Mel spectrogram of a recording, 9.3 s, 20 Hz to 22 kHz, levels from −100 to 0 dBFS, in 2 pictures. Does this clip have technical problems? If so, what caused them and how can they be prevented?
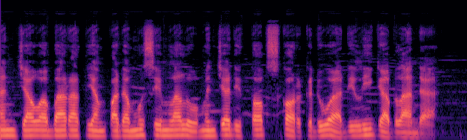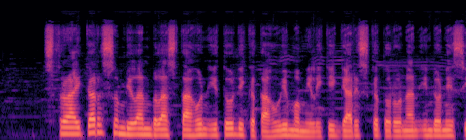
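Yes. A noise suppressor applied to music or sounds stays active throughout, pumping the level by about 5 dB. The waveform envelope flutters, and sustained spectrogram bands fade between attacks. Disable speech noise suppression for non-speech material.

From 4.36 to 5.11 s, the suppressor cuts the sound by up to about 18 dB for most of that stretch. The waveform visibly caves in, and the spectrogram goes darker. Bypass the suppressor or use a music mode for this content.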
